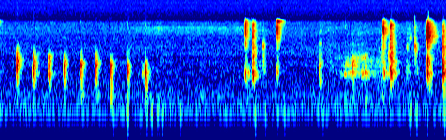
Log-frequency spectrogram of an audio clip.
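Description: Computer mouse being worked: a quick, even run of about a dozen soft ticks in the first second and a half, then a few sharper clicks around two and a half seconds in and again near the end.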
